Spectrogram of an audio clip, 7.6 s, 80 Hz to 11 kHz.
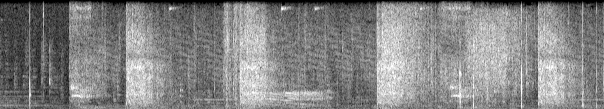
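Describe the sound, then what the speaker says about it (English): Gunfire from the video game Resident Evil 4, with bursts of shots and crashing impacts layered over a dense, busy game soundtrack across several seconds, fairly loud throughout. "I shot the dude's hand and his head exploded."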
